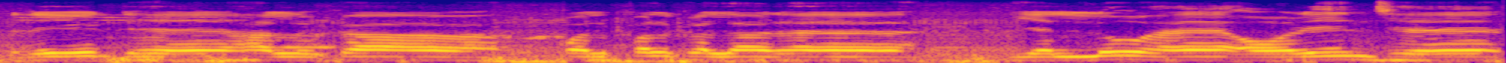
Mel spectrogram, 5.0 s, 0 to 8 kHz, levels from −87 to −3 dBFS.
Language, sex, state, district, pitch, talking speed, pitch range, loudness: Hindi, male, Bihar, Katihar, 155 Hz, 120 wpm, 150-160 Hz, -12 LUFS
